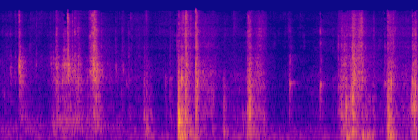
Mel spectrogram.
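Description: A freshly landed rohu fish thrashing and slapping against stony, pebbly ground as it is laid down, with loose pebbles rattling; a heavy thud about a second in and another cluster of knocks near the end.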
